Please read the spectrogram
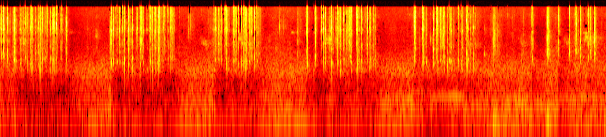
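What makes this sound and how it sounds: Long red nails scratch and flick the woody scales of a small, solid, dry brown pinecone held close in both hands. The result is bursts of dry, bright, rapid crackling clicks, separated by short quiet gaps with a faint low hum underneath.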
